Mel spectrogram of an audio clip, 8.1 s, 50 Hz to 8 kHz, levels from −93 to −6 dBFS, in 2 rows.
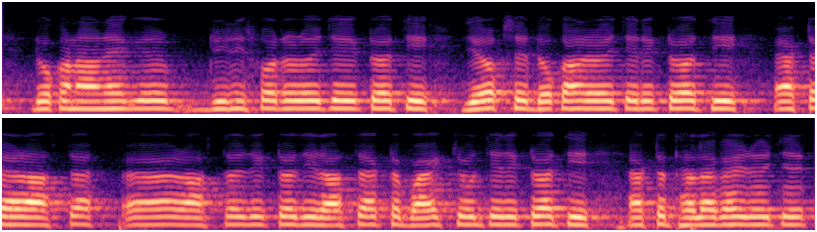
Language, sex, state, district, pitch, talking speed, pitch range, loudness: Bengali, male, West Bengal, Purulia, 205 Hz, 205 wpm, 200-205 Hz, -17 LUFS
